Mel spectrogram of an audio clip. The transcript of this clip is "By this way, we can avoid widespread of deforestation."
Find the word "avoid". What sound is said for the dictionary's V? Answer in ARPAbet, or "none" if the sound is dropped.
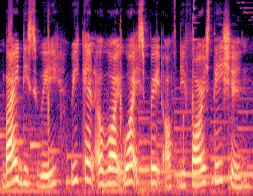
V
